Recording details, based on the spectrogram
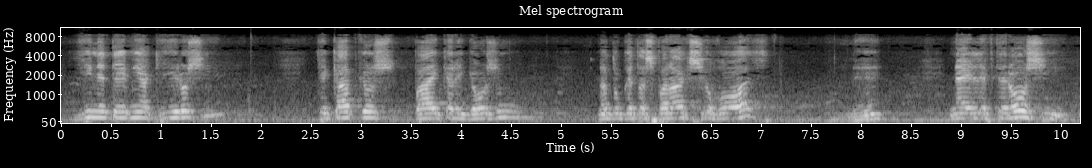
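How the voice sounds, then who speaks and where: A man doing a shrill fussy town crier. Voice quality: loud proclaiming, wheedling, fussy. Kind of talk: live shadow puppet theater. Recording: distant live stage recording with audience noise.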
